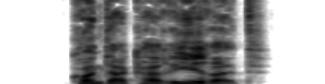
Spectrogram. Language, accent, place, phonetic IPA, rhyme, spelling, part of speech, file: German, Germany, Berlin, [ˌkɔntɐkaˈʁiːʁət], -iːʁət, konterkarieret, verb, De-konterkarieret.ogg
- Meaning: second-person plural subjunctive I of konterkarieren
